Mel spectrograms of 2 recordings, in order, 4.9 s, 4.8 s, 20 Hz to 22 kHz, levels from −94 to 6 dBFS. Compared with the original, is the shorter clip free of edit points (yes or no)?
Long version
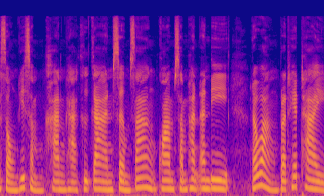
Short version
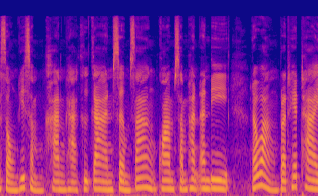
yes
